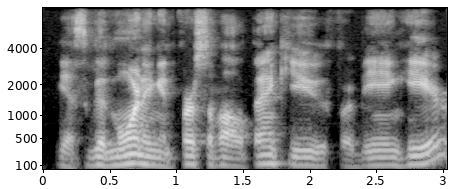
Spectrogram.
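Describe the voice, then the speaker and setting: A plain, everyday voice from a man with an American accent, fairly low in pitch, with ordinary pitch variation. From US South, Tallahassee, Florida. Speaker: assistant pastor. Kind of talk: interview.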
